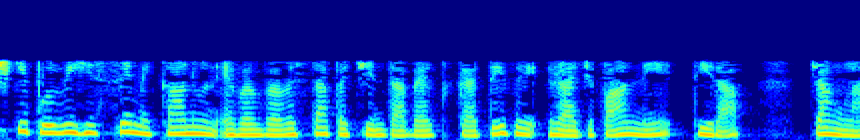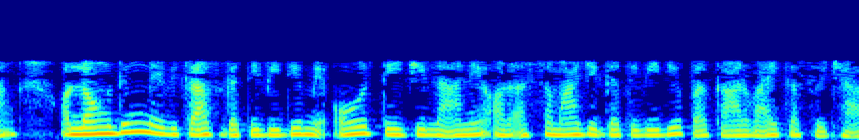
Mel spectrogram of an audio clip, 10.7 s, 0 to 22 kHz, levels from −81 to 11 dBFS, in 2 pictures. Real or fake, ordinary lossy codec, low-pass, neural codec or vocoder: real; Opus, 64 kbps; 3.6 kHz; none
